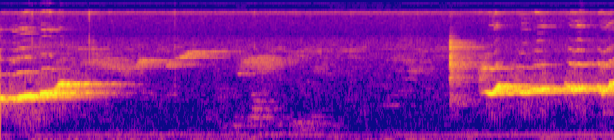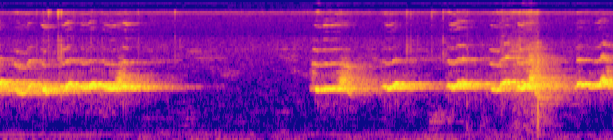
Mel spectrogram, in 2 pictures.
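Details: Champion white-rumped shama (murai batu) giving long, steady whistled notes separated by pauses, with fainter high notes alongside, in the tembakan cililin style.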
